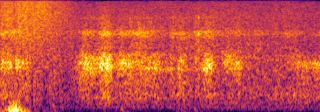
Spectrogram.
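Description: Audio of a recorded lecture video playing back through loudspeakers: a low thump right at the start, then a steady hiss of room noise with faint, indistinct sounds in it.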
